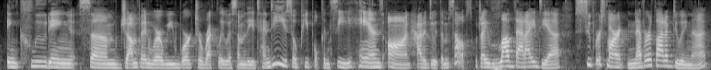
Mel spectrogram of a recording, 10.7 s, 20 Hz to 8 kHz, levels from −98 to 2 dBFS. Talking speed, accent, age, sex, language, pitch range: 200 wpm, American, 30-49, female, English, 155-200 Hz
